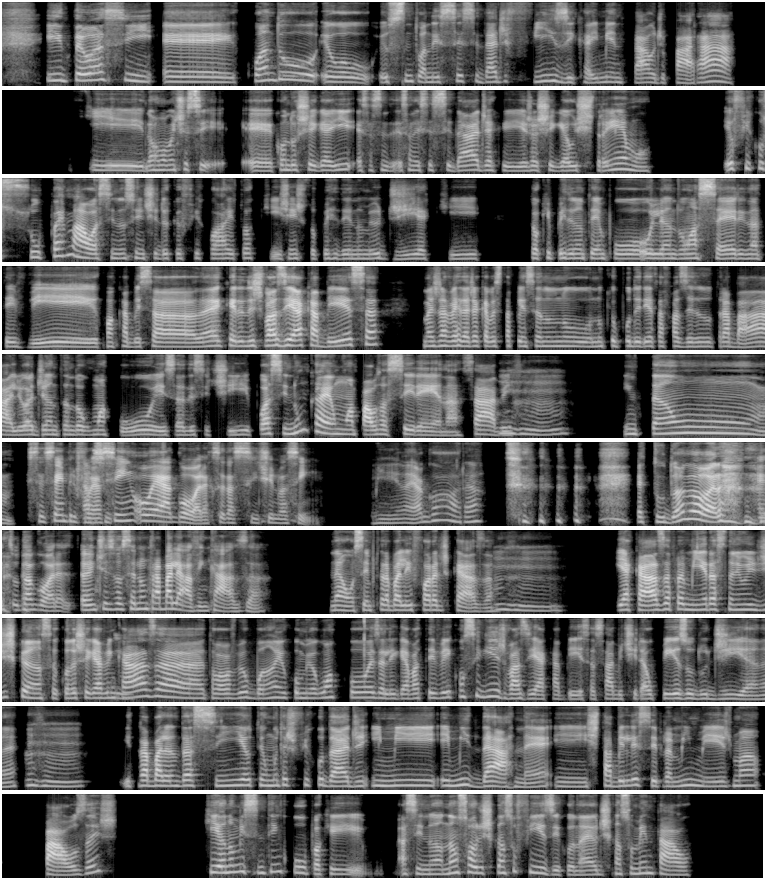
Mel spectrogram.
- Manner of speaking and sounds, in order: laugh; laugh; tapping
- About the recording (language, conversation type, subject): Portuguese, advice, Como posso criar uma rotina diária de descanso sem sentir culpa?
